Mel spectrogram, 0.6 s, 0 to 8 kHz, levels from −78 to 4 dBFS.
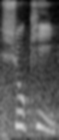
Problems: background conversations at intervals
